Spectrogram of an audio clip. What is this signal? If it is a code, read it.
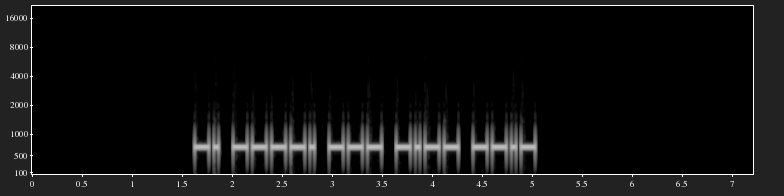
Morse code, heard as a keyed tone, about 25 wpm, 700 Hz. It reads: N9OYQ
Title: USA Call Signs - 5 Characters - Repeated 3x - 25wpm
